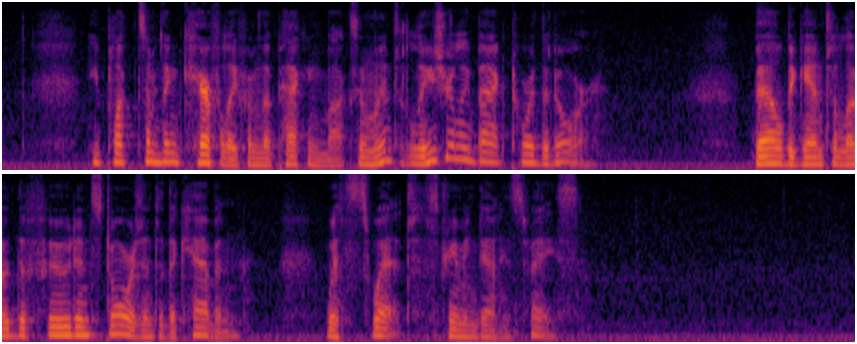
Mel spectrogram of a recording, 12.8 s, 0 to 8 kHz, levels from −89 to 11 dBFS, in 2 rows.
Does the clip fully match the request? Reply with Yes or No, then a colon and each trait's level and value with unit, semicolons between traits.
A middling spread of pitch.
Yes: average, 4.5 semitones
